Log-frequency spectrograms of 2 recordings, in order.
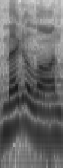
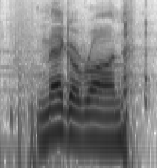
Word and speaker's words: Megalon: mega no but it's megalon but the box art from japan mega ron the l is not pronounced you know in japanese so they literally wrote our mega ron so i love it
